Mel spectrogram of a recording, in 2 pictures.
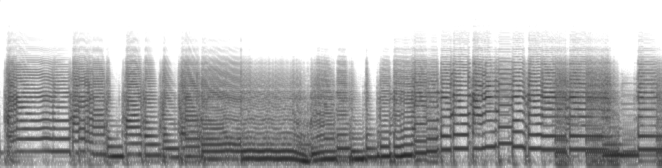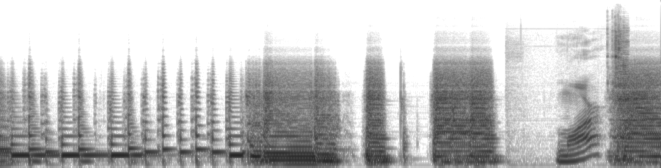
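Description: Distorted electric guitar through Fender Hammertone pedals with the gain raised plays a fast, dense run of saturated notes and chords, then choppier strums near the end, loud and up front.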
